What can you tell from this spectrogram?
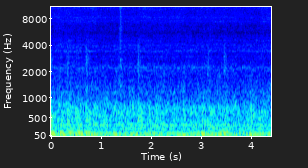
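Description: Bosch front-loading washing machine drum turning a foamy load before the spin, the tub bouncing on its suspension with a low, pulsing rumble and scattered light knocks, one sharper click about a second and a half in. The bouncing happens whenever it goes to spin after the wash, and the owner fears it will wreck the suspension.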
